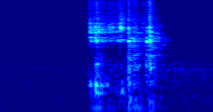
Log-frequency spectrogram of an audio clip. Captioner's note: lid clatters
